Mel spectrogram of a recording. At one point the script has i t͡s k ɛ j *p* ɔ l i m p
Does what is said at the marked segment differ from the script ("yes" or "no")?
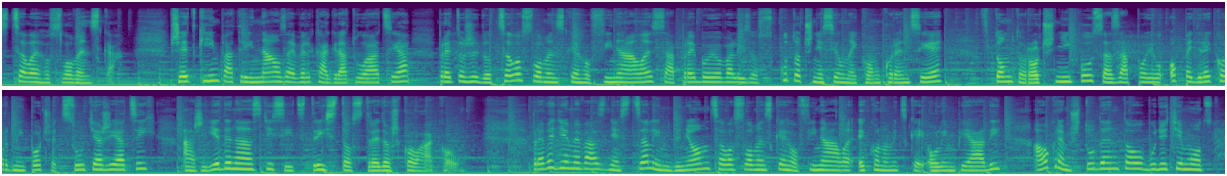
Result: yes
